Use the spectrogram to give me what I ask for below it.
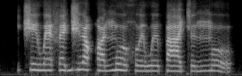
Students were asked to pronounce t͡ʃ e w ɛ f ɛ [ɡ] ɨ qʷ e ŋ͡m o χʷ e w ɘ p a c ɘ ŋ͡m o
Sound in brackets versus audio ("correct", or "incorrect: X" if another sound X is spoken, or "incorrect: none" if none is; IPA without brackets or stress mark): incorrect: d͡ʒ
